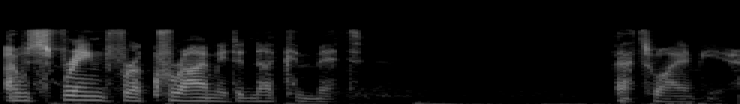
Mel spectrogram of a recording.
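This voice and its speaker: This is a put-on character voice delivered in a whisper. The pace is moderate. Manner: curt, condescending, defensive.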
